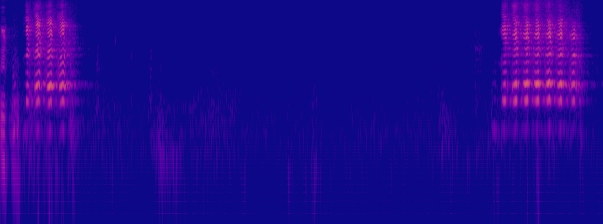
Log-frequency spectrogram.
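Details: Baby goats kept with their mothers in a pen: two loud, tremulous bleats, one at the start and one near the end, with near silence and faint shuffling between.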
